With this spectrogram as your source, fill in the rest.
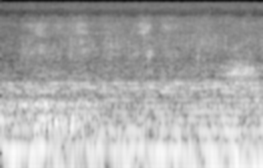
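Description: Running water for washing, a loud steady rush of water from a tap, continuous and close throughout.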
